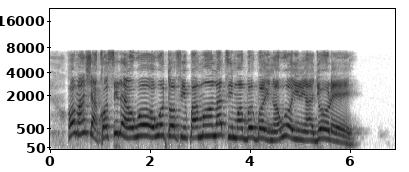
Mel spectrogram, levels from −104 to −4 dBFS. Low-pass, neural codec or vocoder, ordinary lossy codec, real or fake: 7.2 kHz; none; none; real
